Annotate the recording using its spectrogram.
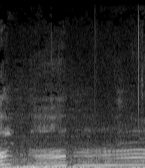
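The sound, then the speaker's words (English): A person vocally imitates a revving race car engine, a loud, steady rising drone with a brief break midway, with no actual words. “I feel like mine literally starts like race cars.”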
